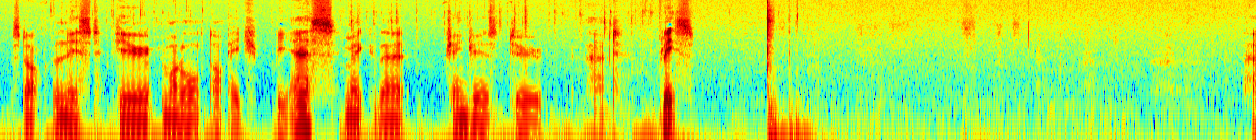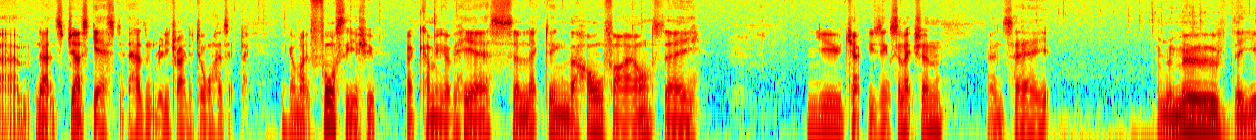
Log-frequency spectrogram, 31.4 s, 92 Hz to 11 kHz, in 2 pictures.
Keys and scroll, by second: 21.3 super+a.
